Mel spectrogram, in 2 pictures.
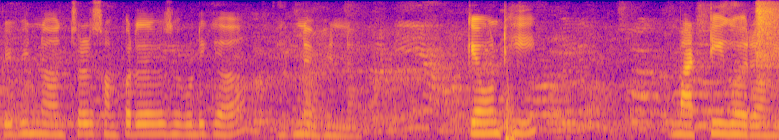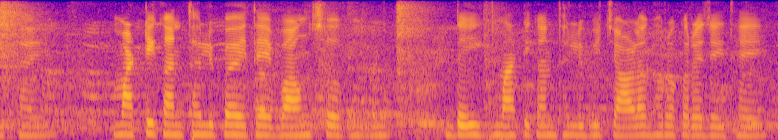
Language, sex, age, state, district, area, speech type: Odia, female, 30-45, Odisha, Koraput, urban, spontaneous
